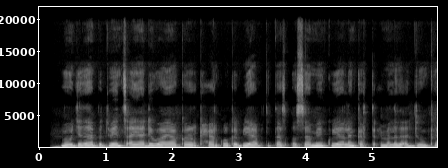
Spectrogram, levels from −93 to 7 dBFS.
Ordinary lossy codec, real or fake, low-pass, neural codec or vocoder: none; real; 19.8 kHz; none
